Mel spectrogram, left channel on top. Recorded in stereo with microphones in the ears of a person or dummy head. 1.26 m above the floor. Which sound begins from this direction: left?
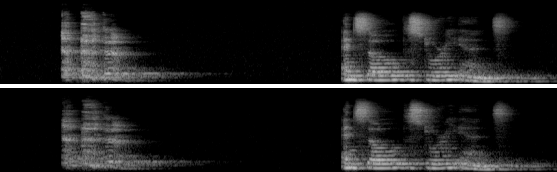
Throat clearing, at 0.6 s.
